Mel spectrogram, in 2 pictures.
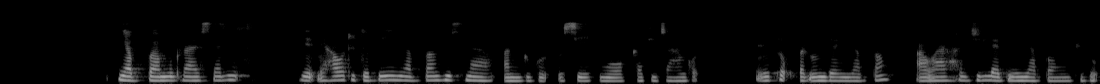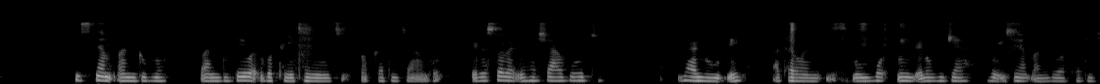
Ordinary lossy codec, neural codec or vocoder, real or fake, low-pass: Opus, 64 kbps; codec, 24 kHz, 1.2 kbps, DualCodec; fake; 7.2 kHz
